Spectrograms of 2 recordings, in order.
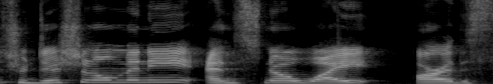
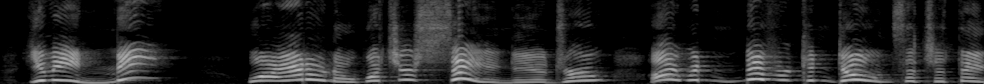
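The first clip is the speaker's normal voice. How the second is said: high-pitched, loud and fast; 12 semitones higher, 9 dB louder than usual. Answering Andrew in a Mickey Mouse voice. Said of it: "Mickey Mouse is one I can do".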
